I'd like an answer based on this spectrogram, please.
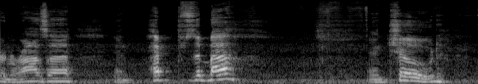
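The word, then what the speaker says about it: Ch'od: and Cho. Chad. Chad. How do you spell say his name? They said Cho in the animated series. I always thought it was Chad.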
